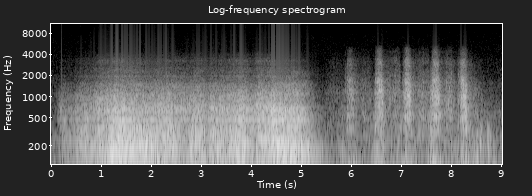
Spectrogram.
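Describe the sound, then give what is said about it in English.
Loud, dense war battle noise rumbles and roars for about five seconds, like explosions and gunfire blending together, then gives way to a quick run of six short, bright tonal bursts of song. “Well, the first sound was supposedly that of a war, and the second one was song, so that would be Warsaw in Poland.”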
